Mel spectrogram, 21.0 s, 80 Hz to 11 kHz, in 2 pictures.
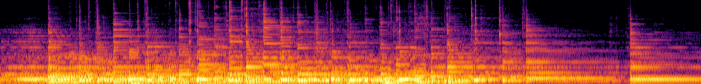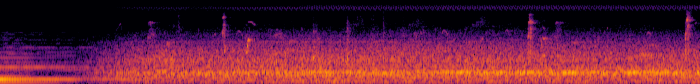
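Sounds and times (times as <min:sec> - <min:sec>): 
sustained tone: 0:00.0 - 0:15.0
dense steady outdoor hum: 0:00.0 - 0:21.0
Groove-billed ani calls: 0:11.8 - 0:21.0.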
